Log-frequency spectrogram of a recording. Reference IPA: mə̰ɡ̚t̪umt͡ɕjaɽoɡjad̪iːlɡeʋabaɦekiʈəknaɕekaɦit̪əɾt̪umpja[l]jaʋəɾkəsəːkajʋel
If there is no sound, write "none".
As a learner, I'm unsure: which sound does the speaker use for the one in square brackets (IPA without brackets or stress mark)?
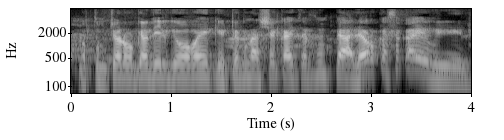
l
